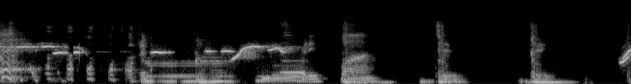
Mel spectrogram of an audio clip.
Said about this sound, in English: I'm going to warm up the whistle. I have a whistle in a little while. Is that what that was? Ready?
